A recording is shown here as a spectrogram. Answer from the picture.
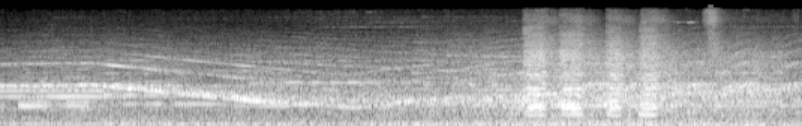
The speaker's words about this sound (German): Dauernd diese Notarztwagen-Sirenen. Oh, verrücktes Amerika, crazy New York.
